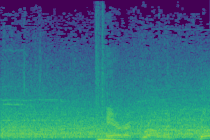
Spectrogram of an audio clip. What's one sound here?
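A body slams hard onto a wrestling ring mat.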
